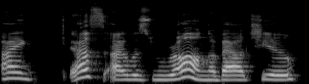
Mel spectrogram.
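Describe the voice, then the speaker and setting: A woman voicing a kind, sweet old woman in a children's storybook, with drawn-out, deliberate phrasing. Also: a little high. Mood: sad. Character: kind, plump, sweet old woman, gently cheerful helper.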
